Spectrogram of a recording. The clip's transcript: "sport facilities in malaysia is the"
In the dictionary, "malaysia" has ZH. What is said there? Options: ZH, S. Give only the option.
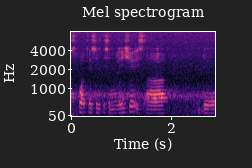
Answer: S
